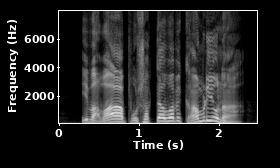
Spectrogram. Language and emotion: Bengali, disgusted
